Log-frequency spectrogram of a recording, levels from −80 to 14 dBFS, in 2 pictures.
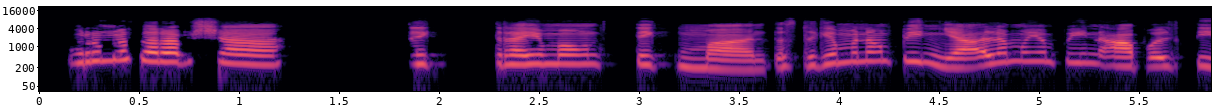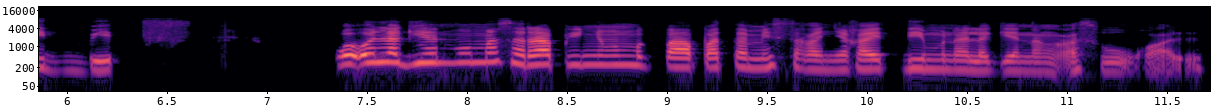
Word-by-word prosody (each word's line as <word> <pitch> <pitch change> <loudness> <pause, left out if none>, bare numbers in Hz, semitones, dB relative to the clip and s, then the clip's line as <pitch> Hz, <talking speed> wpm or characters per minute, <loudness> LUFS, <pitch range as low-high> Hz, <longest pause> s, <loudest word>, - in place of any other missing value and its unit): Pero 310 +4 -2
masarap 335 -4 +5
siya, 275 -5 +3 0.6
tik 270 -1 -2 0.2
try 265 0 +4
mong 275 0 0 0.2
tikman 205 -9 +1
tas' 205 +4 -9
lagyan 270 +5 -2
mo 330 - -1
ng 340 0 -1
pinya, 275 -11 +2
alam 310 +4 +1
mo 335 - -4
yung 330 - -4
pineapple 230 -6 +3
tidbits? 215 - -9 0.7
Oo, 270 +1 +6
lagyan 305 -1 +1
mo, 305 - -9
masarap 275 -4 +2
'yon. 255 0 -7
Yung 255 -1 -7
magpapatamis 215 -1 -1
sa 205 - -10
kanya 180 0 -7
kahit 185 0 -1
'di 195 +1 -5
mo 185 - -11
na 175 -1 -5
lagyan 165 -1 -6
ng 150 - -13
asukal. 155 0 -12
255 Hz, 170 wpm, -23 LUFS, 205-300 Hz, 0.7 s, Oo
